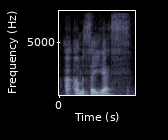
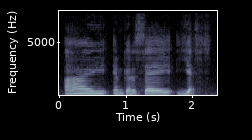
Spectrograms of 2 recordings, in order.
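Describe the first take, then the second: First: Said in the usual way. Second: Slow, high, drawn-out announcement; dramatic verdict. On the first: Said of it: "Ow, I bit my tongue". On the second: Acted.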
